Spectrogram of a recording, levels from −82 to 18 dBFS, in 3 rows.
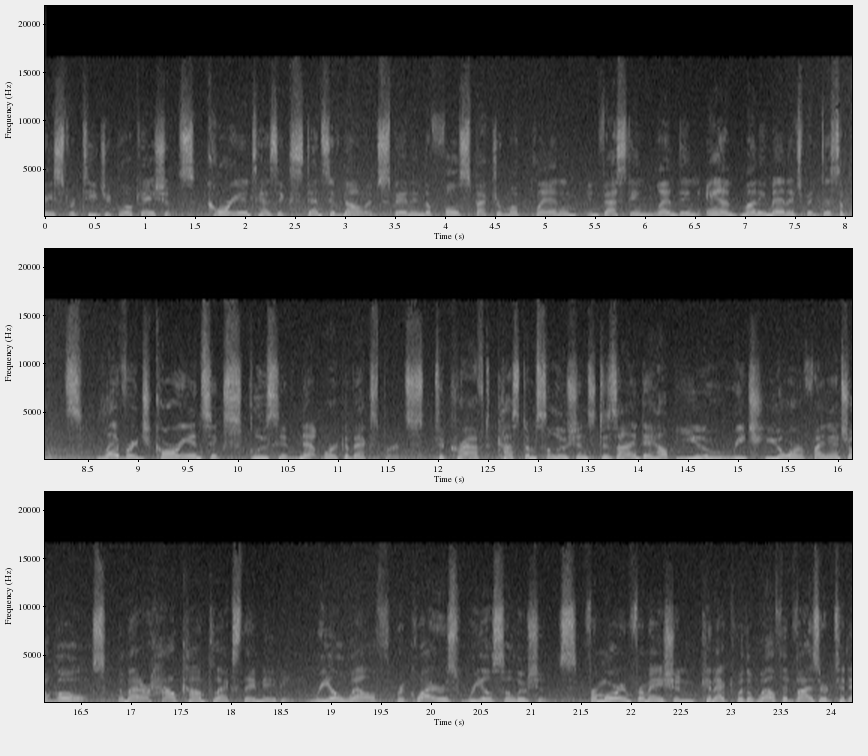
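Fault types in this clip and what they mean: No faults can be heard in this speech clip. The room noise sits about 14 dB below the speech and belongs to the recording itself.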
